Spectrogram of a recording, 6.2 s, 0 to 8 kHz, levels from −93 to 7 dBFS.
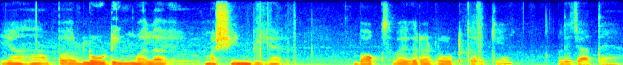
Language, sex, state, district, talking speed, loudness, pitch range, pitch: Hindi, female, Punjab, Pathankot, 145 wpm, -17 LUFS, 175-185 Hz, 180 Hz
